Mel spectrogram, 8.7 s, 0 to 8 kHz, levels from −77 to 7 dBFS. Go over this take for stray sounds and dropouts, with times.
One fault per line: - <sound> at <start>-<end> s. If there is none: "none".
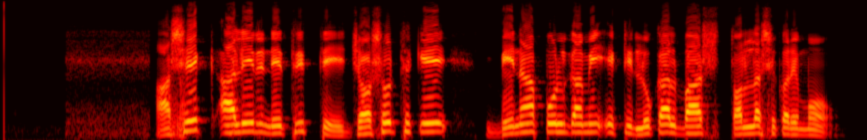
none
